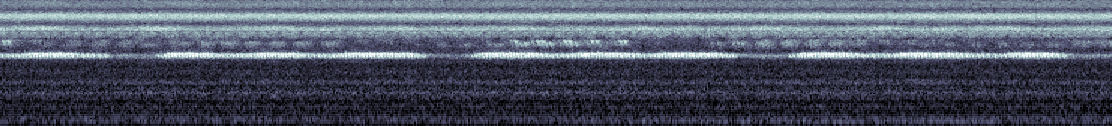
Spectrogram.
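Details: A night cricket chorus. A high, pure trill sounds in bursts of one to two seconds, broken by brief pauses, about nineteen times a minute, above a constant whining layer of many more distant insects.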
